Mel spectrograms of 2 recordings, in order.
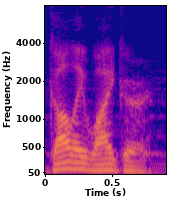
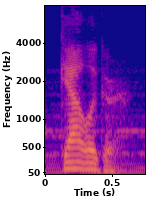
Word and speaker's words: Gallagher: Americans sometimes say gal wiger like it ends with ager. But the common pronunciation is jalagger.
